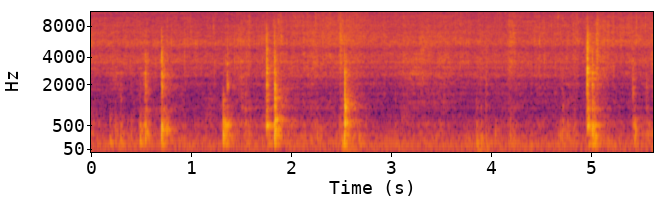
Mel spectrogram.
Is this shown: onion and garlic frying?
yes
